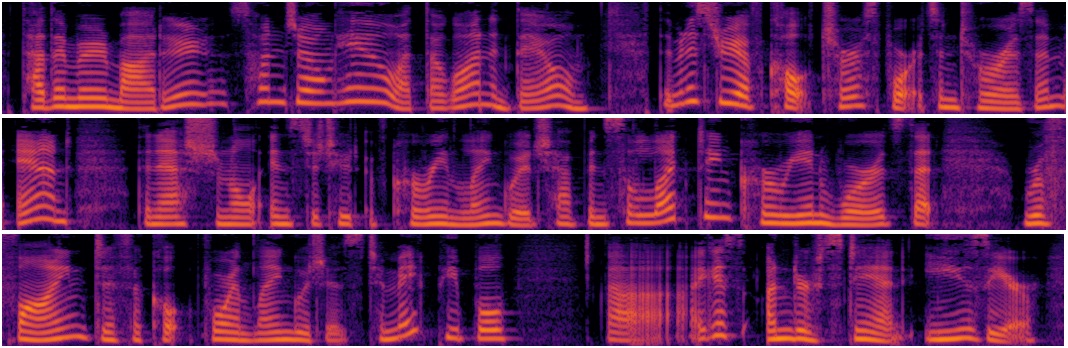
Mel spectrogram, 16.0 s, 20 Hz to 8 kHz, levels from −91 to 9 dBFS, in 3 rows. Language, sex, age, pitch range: Korean, female, 20-39, 190-260 Hz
